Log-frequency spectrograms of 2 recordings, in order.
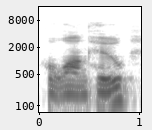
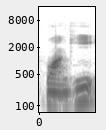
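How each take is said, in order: First: The name is said with a native final syllable. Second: The name is said with an anglicized final syllable. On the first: The speaker calls it right. "it's pronounced as Huanghu" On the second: The speaker calls it wrong. "not pronounced as Huanghe"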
